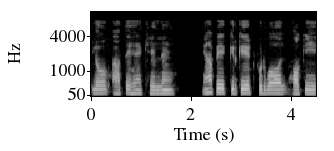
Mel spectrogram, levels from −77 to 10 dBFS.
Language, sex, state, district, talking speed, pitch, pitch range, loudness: Hindi, male, Bihar, Jamui, 135 wpm, 135 Hz, 130-150 Hz, -20 LUFS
